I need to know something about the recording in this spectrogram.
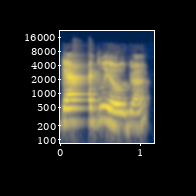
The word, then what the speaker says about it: Gaglioti: middle you do but you blend it with the with the L and it makes like a y sound like yeah like million yeah gallery no it's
